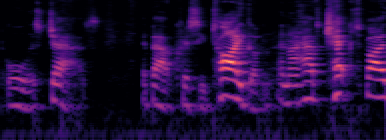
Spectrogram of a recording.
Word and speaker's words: Teigen: and she says and confirmed my own suspicions upon looking at the name and the spelling that it is pronounced tigon so I'm going with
